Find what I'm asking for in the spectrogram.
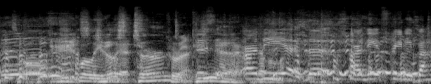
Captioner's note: McCree voice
